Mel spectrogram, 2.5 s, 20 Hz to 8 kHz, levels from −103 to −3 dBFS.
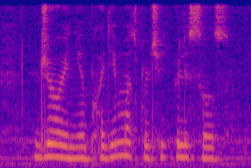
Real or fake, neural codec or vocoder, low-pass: real; none; 7.2 kHz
